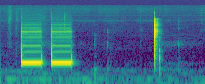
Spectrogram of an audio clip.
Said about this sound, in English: Here we go. Ringing him on WhatsApp.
